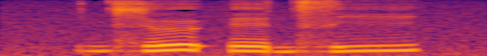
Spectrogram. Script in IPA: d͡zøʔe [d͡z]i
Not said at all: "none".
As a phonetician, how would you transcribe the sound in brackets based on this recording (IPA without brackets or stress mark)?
d͡z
